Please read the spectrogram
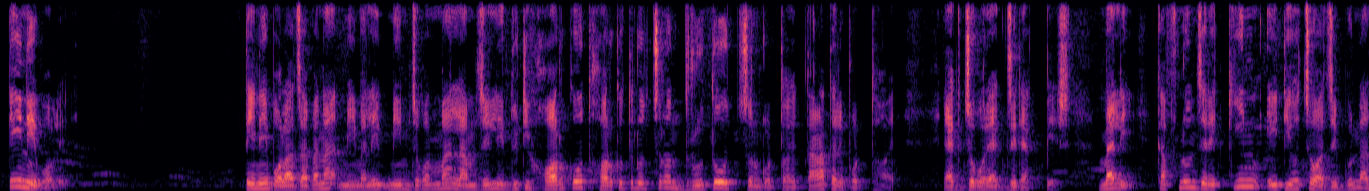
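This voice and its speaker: A man teaches Quran pronunciation by spelling out every letter and vowel, then chanting the verse slowly with long, drawn-out notes. His voice is on the high side with a dark tone.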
